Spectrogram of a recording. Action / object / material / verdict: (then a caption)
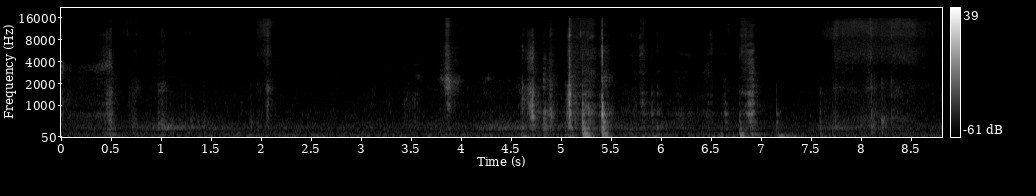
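scrape / paper pages of a hardcover book / paper / none. Fingertips and a flat hand rub along the paper page of a large open hardcover fairy-tale book with a red ribbon bookmark, lying on a table, then lift and turn it. Quiet, scattered dry brushes and soft papery scrapes build to a cluster of louder, crisp crackles midway. The clip ends in a sustained, airy, high hiss as the page is turned.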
